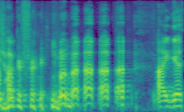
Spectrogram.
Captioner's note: laughter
